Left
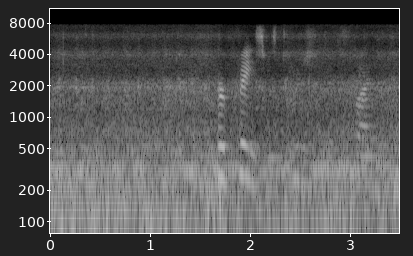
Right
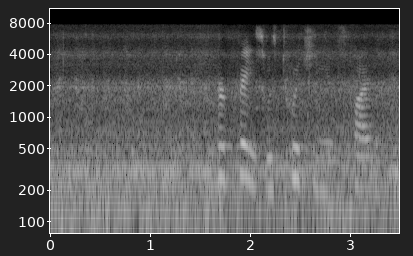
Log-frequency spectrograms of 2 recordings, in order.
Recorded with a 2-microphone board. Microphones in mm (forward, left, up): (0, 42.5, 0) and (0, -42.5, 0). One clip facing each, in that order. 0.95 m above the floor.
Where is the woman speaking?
10° left (ahead or behind), 0.7 m; by 3.4 s 65° right (ahead or behind), 1.8 m.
